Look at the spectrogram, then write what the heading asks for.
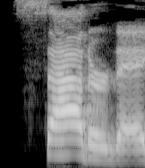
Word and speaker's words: Saturday: Again, that T becomes a D because of that tap T rule. Saturday. Day has that long A, so I write as a capital A because it has a long A in it, and it says its name, A, okay? Saturday.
